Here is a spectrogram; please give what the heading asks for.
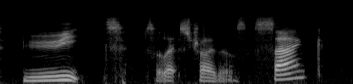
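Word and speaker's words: cinq: so let's try those sank seas set wheat from the beginning ah dude ha cat sank cease set meet did you remember not to say the silent letters so there they all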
